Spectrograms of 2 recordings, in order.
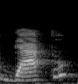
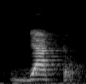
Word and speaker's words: gato: Temos o gato, que também é um animal de estimação muito comum, que em espanhol se escreve da mesma forma e a pronúncia é um pouquinho diferente. Gato, gato, gato, com o A, né, um pouco mais longo.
